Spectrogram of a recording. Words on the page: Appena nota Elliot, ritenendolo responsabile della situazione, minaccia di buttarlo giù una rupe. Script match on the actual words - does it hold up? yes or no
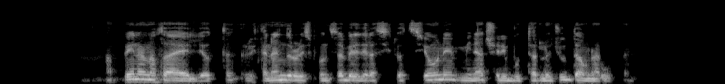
no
